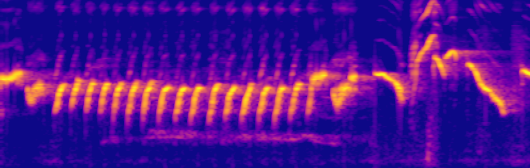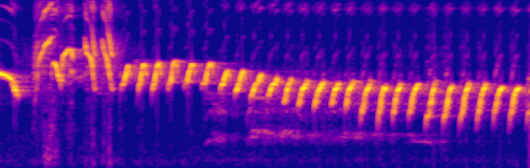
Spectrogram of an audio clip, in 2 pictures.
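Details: Intense white-rumped shama song used to stimulate other shamas: a long, fast run of evenly repeated short downslurred notes, several per second, broken midway by loud harsh bursts and sweeping whistles.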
